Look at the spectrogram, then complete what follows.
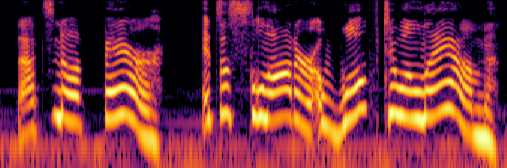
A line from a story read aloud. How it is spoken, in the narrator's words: I screamed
